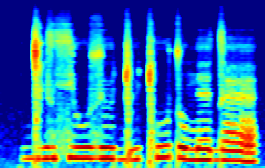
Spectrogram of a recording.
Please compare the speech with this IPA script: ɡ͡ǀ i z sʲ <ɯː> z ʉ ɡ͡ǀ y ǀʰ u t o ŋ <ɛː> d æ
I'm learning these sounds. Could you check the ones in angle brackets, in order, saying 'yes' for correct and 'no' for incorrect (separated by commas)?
no, yes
